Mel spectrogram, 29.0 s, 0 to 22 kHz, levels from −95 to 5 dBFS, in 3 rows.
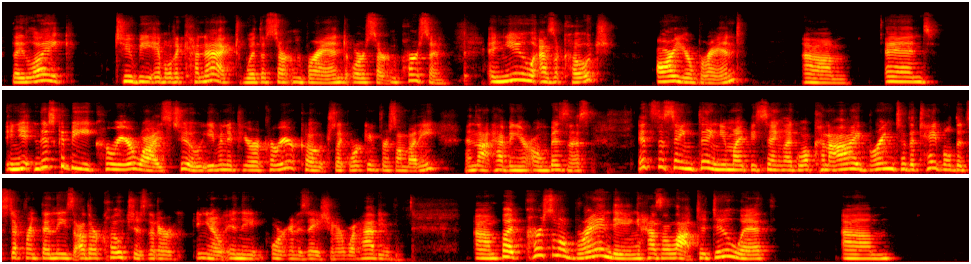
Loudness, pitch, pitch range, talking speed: -27 LUFS, 210 Hz, 195-245 Hz, 195 wpm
